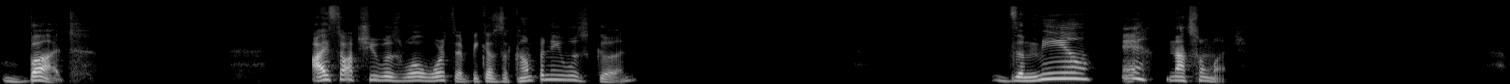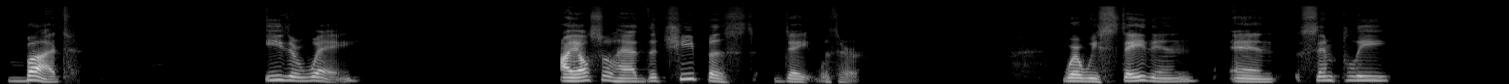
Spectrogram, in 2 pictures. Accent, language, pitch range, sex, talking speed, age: American, English, 140-185 Hz, male, 70 wpm, 50-69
